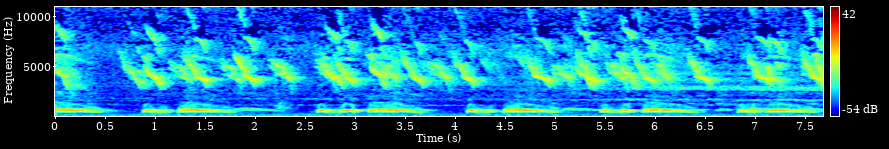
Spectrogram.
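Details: Repeated soft, throaty coos from a spotted dove, paired notes falling at the end and coming in steady bursts, over constant high twittering chirps of another bird.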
